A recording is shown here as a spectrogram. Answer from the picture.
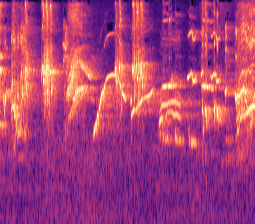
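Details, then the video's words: Oriental magpie-robin in energetic fighting song meant to provoke rival magpie-robins: a bright sequence of sweeping whistled slurs, some rising and some falling, broken by brief harsh chips and short gaps between phrases. "SUARA BURUNG kacer gacor TARUNG konslet paling AMPUH buat PANCINGAN KACER EMOSI"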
